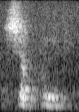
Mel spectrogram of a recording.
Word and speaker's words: Chapuis: How do you pronounce this? Chapuis. Chapuis? Chapuis. Like it's French? Swiss French, yes.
